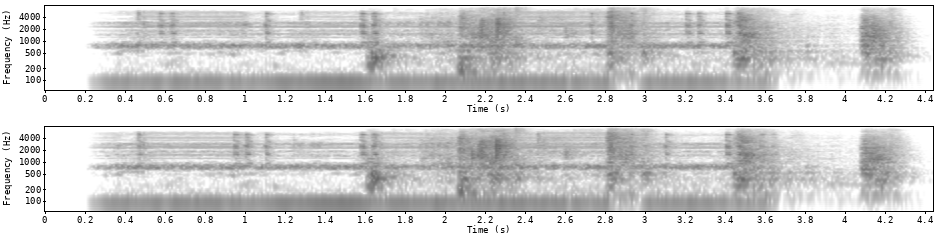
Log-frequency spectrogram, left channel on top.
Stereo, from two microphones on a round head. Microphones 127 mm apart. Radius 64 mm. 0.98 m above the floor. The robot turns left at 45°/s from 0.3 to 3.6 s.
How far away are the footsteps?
About 5.5 m.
